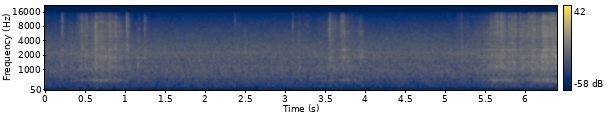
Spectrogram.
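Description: Faint steady room hum with a few short handling noises from painting tools, about half a second in and again around three and a half seconds. Near the end, the canvas board scrapes on the tabletop as it is turned.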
